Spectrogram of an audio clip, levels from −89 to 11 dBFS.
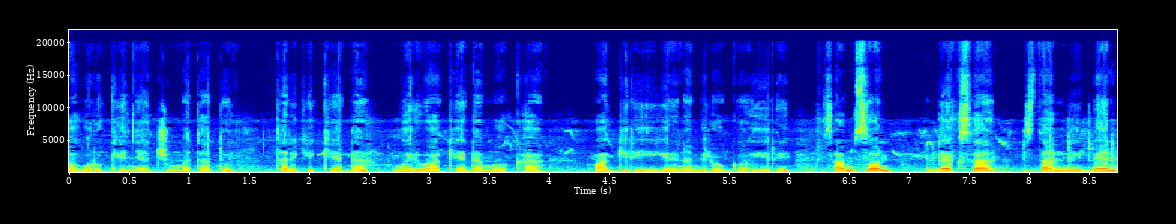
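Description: Nothing here sounds wrong at any point; the speech runs along without a single glitch or hiccup to point to.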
